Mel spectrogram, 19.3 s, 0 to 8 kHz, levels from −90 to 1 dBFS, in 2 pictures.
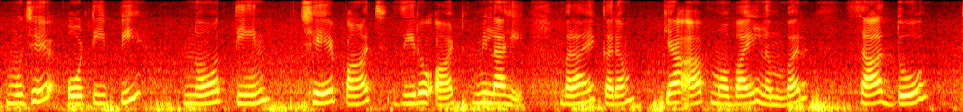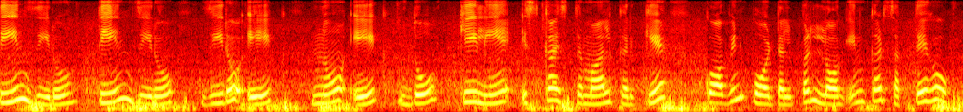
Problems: constant background noise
